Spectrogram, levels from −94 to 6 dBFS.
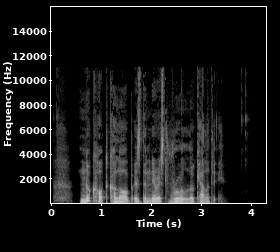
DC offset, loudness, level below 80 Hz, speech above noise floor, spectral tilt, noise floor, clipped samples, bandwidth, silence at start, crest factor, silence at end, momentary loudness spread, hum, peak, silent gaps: under 0.1%; -26 LUFS; -60 dBFS; 40 dB; -7 dB/octave; -65 dBFS; under 0.1%; 11.5 kHz; 0.15 s; 20 dB; 1.05 s; 8 LU; none; -6 dBFS; none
